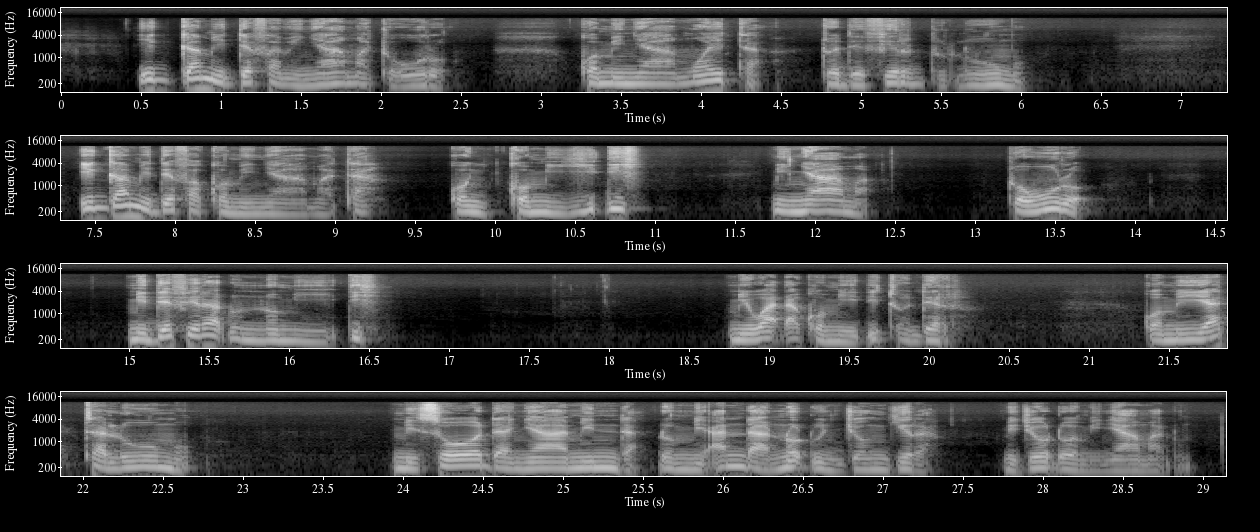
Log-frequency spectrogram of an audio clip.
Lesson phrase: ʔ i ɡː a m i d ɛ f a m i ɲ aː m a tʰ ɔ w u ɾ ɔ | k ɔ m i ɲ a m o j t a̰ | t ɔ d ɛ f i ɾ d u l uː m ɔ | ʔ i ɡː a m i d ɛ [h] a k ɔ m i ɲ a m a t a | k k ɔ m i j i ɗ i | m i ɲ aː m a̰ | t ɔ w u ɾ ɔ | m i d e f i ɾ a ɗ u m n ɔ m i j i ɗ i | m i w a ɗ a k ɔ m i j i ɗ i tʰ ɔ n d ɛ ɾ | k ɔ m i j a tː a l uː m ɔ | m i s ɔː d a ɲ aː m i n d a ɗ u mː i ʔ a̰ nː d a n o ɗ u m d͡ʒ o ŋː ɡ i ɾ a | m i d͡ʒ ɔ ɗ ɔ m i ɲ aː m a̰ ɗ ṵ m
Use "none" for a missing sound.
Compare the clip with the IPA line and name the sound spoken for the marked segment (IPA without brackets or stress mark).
f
